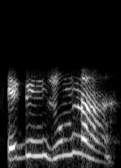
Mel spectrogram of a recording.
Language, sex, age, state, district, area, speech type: Nepali, female, 45-60, West Bengal, Jalpaiguri, urban, conversation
